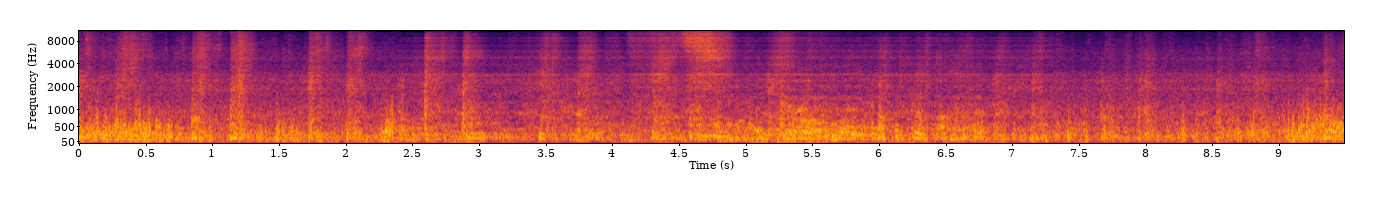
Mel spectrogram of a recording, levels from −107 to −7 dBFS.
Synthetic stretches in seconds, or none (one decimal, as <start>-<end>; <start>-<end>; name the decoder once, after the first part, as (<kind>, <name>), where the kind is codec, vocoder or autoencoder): 2.4-7.3 (codec, SNAC)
